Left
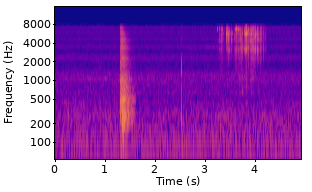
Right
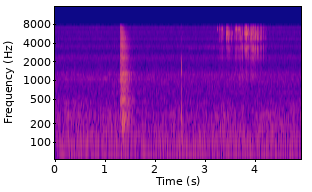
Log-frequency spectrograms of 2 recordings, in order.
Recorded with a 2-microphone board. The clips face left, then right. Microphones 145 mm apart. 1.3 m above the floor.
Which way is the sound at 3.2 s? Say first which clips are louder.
Left 1 dB; 70° left (ahead or behind).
